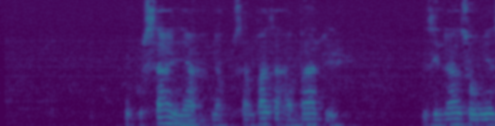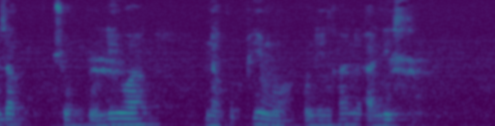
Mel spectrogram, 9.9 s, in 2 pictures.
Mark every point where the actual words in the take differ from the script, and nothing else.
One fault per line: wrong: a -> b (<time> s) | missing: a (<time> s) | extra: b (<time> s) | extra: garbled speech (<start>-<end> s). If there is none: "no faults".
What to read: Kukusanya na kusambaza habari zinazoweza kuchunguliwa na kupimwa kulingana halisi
no faults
